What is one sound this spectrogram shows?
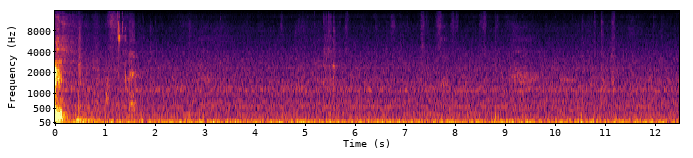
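A paintbrush dabs softly against a hard surface.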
